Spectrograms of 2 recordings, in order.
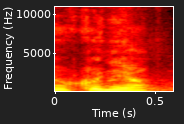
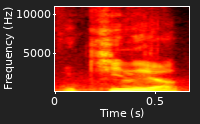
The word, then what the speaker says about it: Okinea: Alors, qu'est-ce que Oconia? Est-ce que je le prononce bien? Alors, Okinea, Oconia, c'est pardon. ça. Okinea parce qu'on est équine, on est sympa, on est ok.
